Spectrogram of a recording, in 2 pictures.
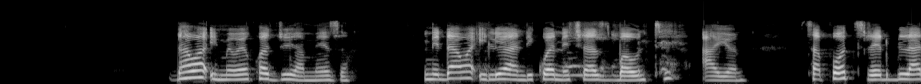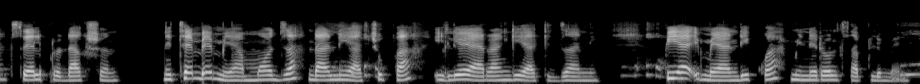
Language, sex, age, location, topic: Swahili, female, 18-24, Mombasa, health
